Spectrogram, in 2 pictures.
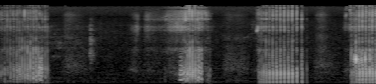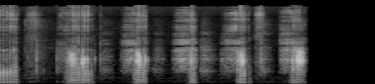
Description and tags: ronquido tobby
sleep home dog pug
pug, dog, tobby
